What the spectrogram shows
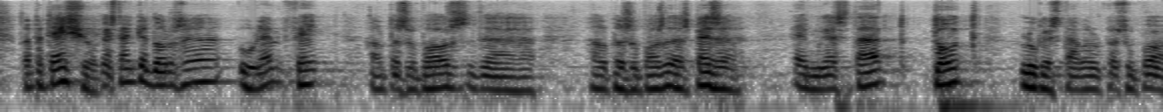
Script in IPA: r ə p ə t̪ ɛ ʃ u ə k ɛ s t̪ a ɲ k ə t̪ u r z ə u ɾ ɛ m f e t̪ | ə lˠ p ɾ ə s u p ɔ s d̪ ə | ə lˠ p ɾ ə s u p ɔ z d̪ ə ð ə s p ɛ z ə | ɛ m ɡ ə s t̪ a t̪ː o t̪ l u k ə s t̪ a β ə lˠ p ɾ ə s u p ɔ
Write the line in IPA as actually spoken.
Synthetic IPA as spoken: r ə p ə t̪ ɛ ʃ u ə k ɛ s t̪ a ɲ k ə t̪ o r z ə u ɾ ɛ m f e t̪ | ə lˠ p ɾ ə s u p ɔ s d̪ ə | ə lˠ p ɾ ə s u p ɔ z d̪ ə ð ə s p ɛ z ə | ɛ m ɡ ə s t̪ a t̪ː o t̪ l u k ə s t̪ a β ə lˠ p ɾ ə s u p ɔ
